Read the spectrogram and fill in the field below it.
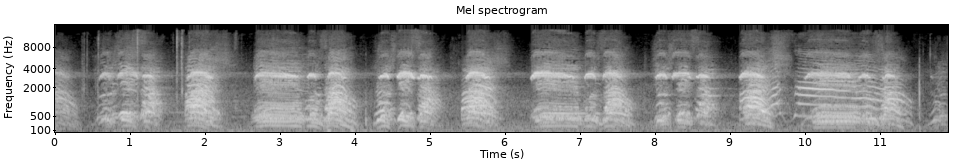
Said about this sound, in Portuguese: São pais encarregados da educação, fazem parte, na sua maioria, da cooperativa Luana Sem Sorrisos, que mais uma vez decidiram sair à rua, na capital moçambicana, para fazerem ouvir o seu grito de socorro.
